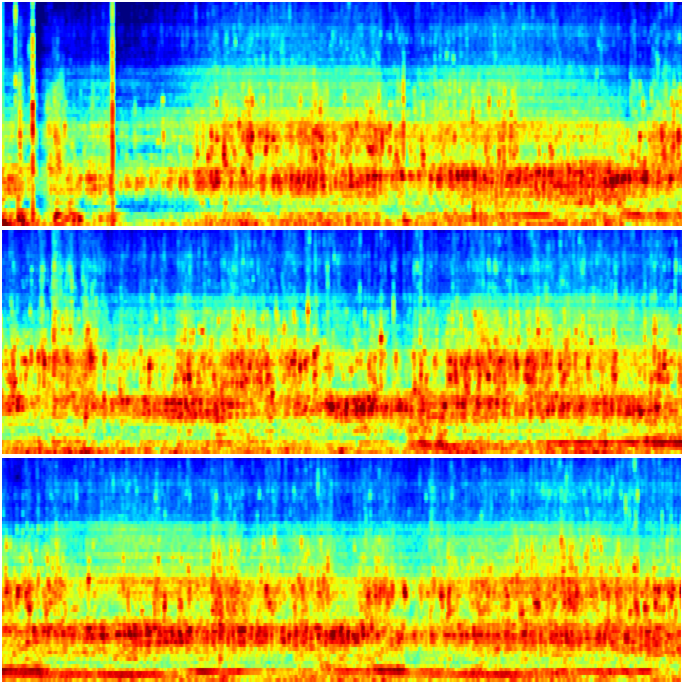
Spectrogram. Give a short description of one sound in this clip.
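Water churns and bubbles, heard muffled from underwater.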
